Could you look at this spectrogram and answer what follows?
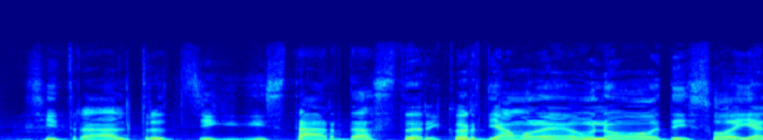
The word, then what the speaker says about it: Stardust: soprattutto lo dice anche lui stesso rispetto a Ziggy Dardust, Stardust, scusate, continuo a pronunciarlo male,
